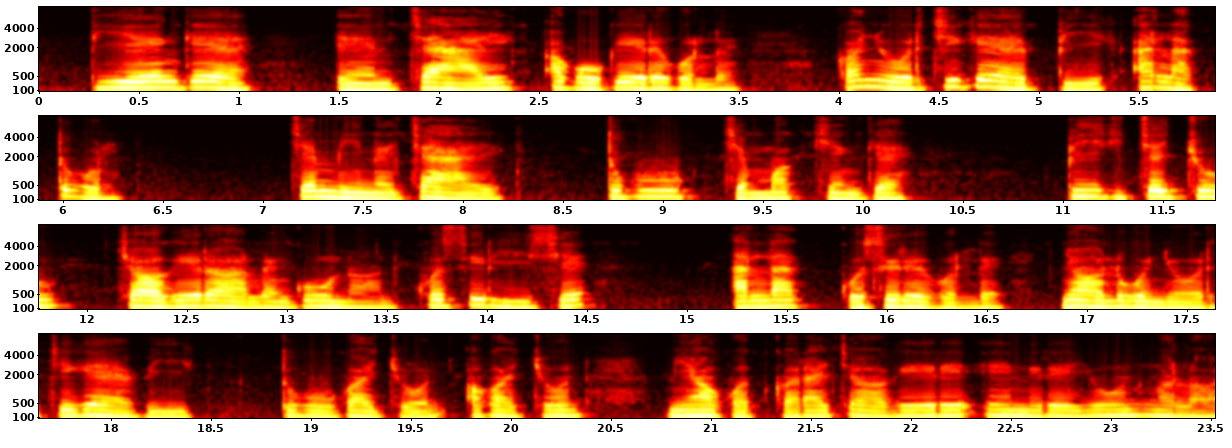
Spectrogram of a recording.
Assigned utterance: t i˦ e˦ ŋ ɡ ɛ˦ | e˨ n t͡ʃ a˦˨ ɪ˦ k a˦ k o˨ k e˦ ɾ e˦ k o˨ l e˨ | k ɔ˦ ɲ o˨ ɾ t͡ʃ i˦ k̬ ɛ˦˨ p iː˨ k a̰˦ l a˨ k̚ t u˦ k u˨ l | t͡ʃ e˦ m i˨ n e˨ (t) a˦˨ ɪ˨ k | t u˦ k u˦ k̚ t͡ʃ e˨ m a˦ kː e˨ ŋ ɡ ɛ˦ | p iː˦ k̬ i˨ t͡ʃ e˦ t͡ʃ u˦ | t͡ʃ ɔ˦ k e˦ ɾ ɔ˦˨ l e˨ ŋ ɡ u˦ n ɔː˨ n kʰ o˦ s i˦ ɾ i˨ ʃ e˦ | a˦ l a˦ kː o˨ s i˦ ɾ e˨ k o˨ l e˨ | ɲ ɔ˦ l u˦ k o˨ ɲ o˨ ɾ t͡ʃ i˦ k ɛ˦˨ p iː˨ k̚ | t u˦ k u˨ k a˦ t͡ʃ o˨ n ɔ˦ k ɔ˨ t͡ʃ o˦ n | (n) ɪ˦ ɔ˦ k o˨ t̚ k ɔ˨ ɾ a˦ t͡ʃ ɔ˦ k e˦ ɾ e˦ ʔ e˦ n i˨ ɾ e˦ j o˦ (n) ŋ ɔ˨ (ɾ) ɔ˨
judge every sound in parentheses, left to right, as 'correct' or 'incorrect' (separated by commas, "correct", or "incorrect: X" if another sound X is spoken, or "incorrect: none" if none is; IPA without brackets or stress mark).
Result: incorrect: t͡ʃ, incorrect: m, correct, incorrect: l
